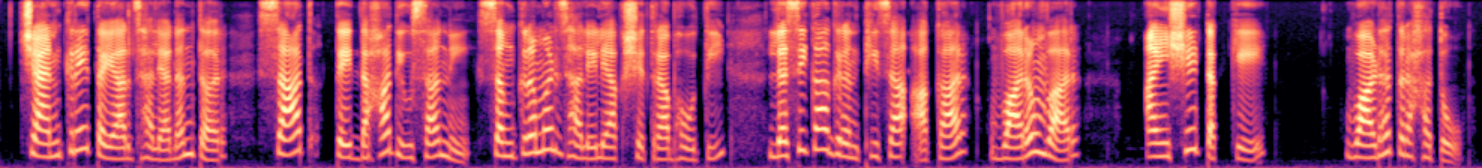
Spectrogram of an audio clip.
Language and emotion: Marathi, neutral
